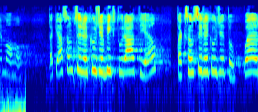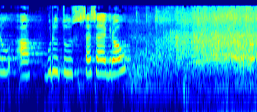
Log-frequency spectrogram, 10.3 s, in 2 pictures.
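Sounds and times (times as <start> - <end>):
speech: 0.1 - 8.1
audience applauding a young speaker: 7.8 - 10.2.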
